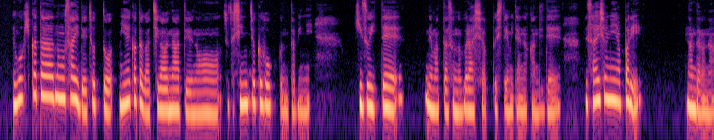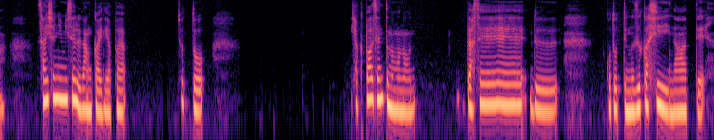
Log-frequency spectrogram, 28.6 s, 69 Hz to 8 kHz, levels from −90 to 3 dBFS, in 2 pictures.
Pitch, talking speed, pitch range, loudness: 210 Hz, 225 characters per minute, 185-245 Hz, -16 LUFS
